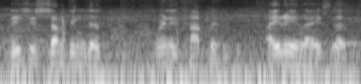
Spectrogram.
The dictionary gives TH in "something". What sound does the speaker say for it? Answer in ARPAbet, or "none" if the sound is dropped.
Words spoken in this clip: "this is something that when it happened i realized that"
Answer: T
